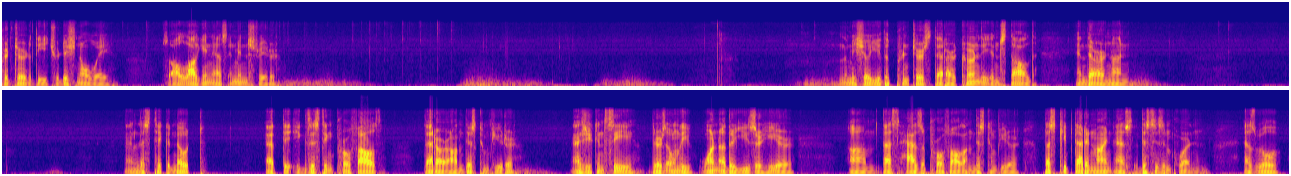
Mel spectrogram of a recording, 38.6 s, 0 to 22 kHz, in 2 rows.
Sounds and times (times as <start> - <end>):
Speech: 0.0 - 1.7, 2.4 - 4.2, 12.5 - 17.0, 21.2 - 22.4, 23.2 - 27.1, 27.8 - 31.2, 32.0 - 38.5.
